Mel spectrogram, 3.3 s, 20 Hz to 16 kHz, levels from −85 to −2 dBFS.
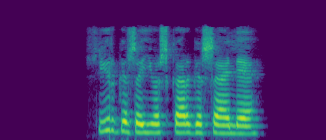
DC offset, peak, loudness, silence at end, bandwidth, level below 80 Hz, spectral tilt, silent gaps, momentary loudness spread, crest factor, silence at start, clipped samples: under 0.1%; -2 dBFS; -17 LUFS; 0.7 s; 8.2 kHz; -64 dBFS; -3.5 dB/octave; none; 10 LU; 16 dB; 1 s; under 0.1%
